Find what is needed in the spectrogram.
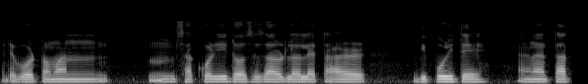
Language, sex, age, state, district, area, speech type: Assamese, male, 18-30, Assam, Biswanath, rural, spontaneous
